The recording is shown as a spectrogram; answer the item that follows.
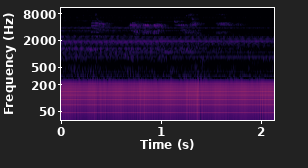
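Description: Electric hair clipper running with a steady low hum while its blade cuts the hair at the back of a neck.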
